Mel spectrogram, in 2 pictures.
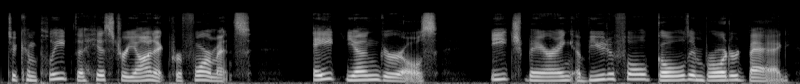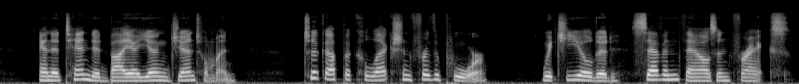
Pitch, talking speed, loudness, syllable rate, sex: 195 Hz, 125 wpm, -17 LUFS, 4.2 syllables/s, female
